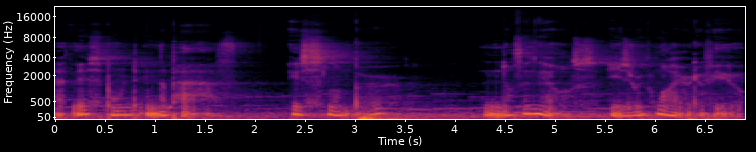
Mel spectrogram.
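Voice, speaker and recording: A man acts out an old, otherworldly prison master with courteous, ominous formality. His low, gravelly voice slips toward a whisper in this ASMR roleplay, with long hall reverb around it and music behind. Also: mellow. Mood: calm, instructive. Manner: formal, deliberate, ominous, often near whispering.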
